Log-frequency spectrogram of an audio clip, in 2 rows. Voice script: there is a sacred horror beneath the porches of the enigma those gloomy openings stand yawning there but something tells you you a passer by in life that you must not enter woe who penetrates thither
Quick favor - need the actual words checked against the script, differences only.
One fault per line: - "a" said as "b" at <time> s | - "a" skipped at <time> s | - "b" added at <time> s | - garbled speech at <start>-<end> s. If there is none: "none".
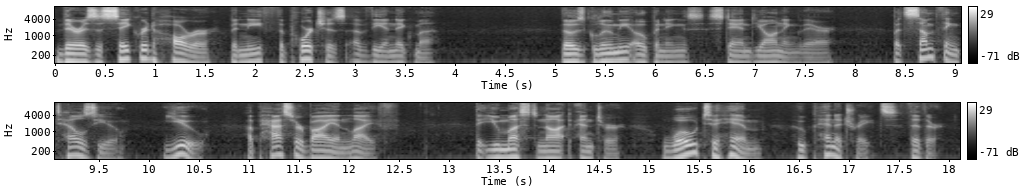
- "to him" added at 15.5 s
